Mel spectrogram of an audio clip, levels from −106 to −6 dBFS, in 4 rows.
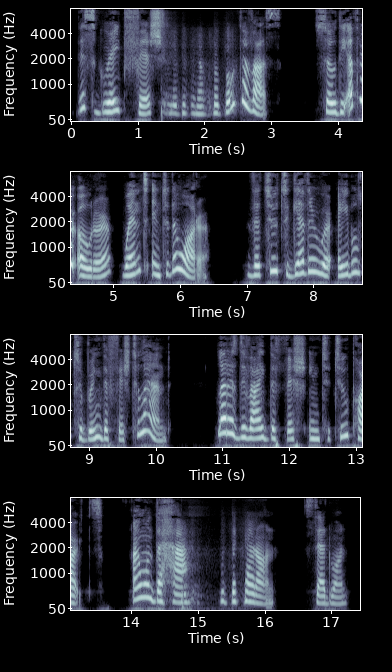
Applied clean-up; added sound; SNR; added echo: neural mask model DeepFilterNet 3.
